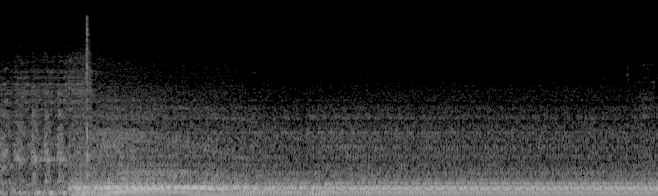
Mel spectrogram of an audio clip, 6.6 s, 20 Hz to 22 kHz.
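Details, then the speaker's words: 2002 Toyota Camry, about 217,000 miles: starter catches within a second, revs briefly, settles into smooth even idle with no misses or knocks; normal start and idle. "I gotta say it doesn't seem to start and continue to run so I don't know what they were talking about"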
